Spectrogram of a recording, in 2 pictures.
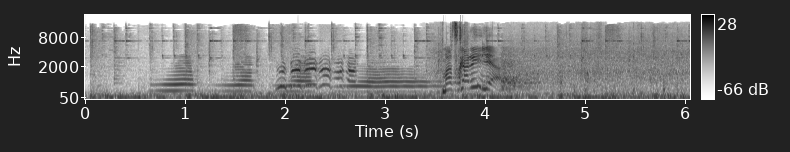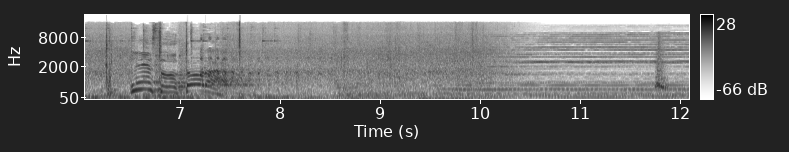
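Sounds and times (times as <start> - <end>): steady rushing hiss: 3.4 - 10.6.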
